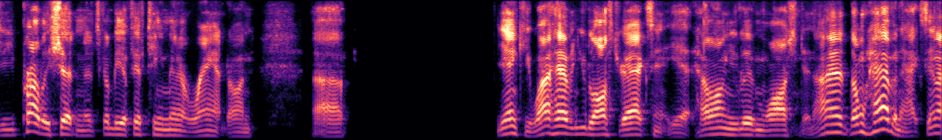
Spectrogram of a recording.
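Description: A man in his forties from West Virginia, hosting a live-stream Q&A and answering viewer questions in a loose, rambling way with lots of "uh" fillers, recorded on a studio mic in a small home studio. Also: mid-range voice. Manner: rambling and conversational, with frequent "uh" fillers. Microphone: large studio mic on a boom, headphones.

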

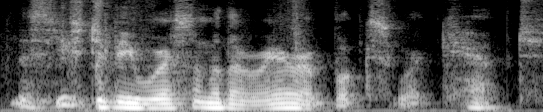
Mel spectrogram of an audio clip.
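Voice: mid-range voice, expressive, normal speed, warm tone. Male book seller, easygoing, stammers, background noise and clicks. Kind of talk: casual chat. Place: indoors, room of old books.

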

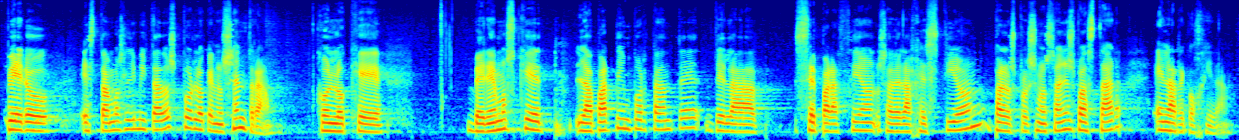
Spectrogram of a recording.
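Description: A middle-aged woman with a Valencian Spanish accent giving a conference presentation from a table mic, measured and explanatory with frequent hesitation fillers. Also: sits low. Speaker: speaker at a public administration conference. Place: conference hall, seated at a table. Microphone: table microphone.

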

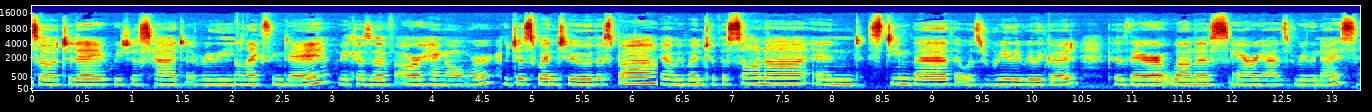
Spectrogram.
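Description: A young woman in her twenties chats into a handheld camera in a hotel room. Her delivery is upbeat and casual but her pitch stays fairly even. A faint hum of the room sits under her voice. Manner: chatty, upbeat, says "literally" and "really" a lot. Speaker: vlogger. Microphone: handheld camera at arm's length.

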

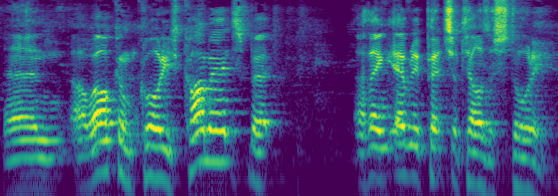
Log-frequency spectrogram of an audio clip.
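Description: A man reviewing a contractor's work in a handheld phone walkthrough of a half-tiled bathroom, speaking in a halting, critical way with many pauses. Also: mid-range voice, lively intonation, a little mellow. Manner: slow, halting, frequent pauses and restarts; disgruntled, critical. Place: bathroom under renovation, indoors. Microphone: phone camera held in hand.

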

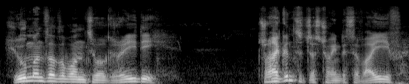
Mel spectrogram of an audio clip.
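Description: A man voicing a friendly, philosophical dragon rider and gentle mentor in an audio roleplay, speaking in a folksy, earnest, musing way. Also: mid-range voice, sing-song, normal speed, no room sound. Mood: earnest, explaining. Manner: folksy, earnest, musing, says "aye" and "lad". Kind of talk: audio roleplay addressed to the listener.

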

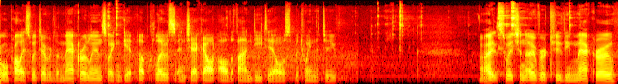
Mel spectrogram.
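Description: A man's voice: lowish voice, a little hiss or hum. A man giving a casual, matter-of-fact and methodical product review as he presents tools.

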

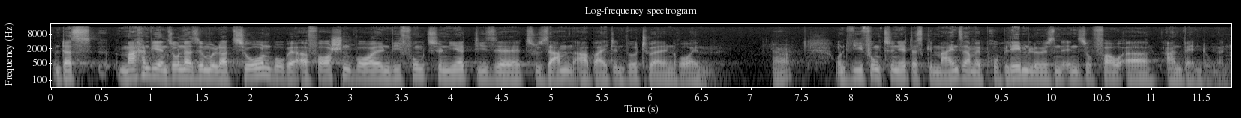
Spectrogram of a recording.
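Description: A middle-aged man giving an academic keynote, explaining in a halting way with frequent hesitations. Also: medium pitch. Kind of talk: academic lecture, explanatory, semi-spontaneous. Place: lecture hall in front of an audience. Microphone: headset microphone. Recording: reverberant lecture hall sound.

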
